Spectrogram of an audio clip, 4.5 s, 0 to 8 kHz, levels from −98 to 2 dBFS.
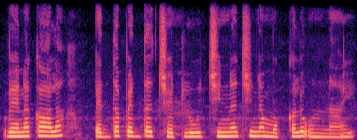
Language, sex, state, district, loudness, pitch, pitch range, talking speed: Telugu, female, Telangana, Hyderabad, -16 LUFS, 240 Hz, 220-255 Hz, 105 wpm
